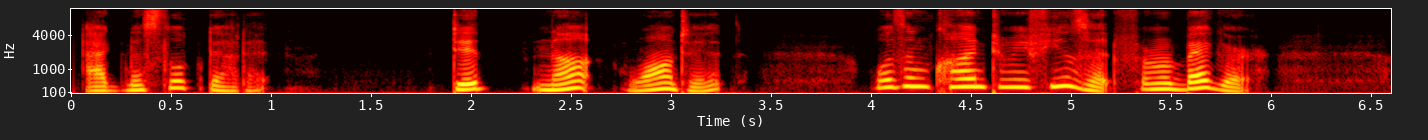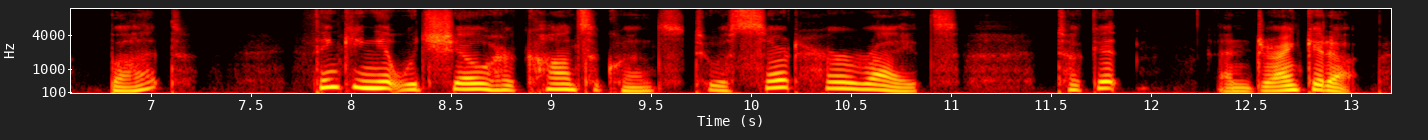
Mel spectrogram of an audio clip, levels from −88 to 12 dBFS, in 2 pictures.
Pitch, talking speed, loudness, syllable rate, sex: 215 Hz, 150 wpm, -19 LUFS, 5.0 syllables/s, female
